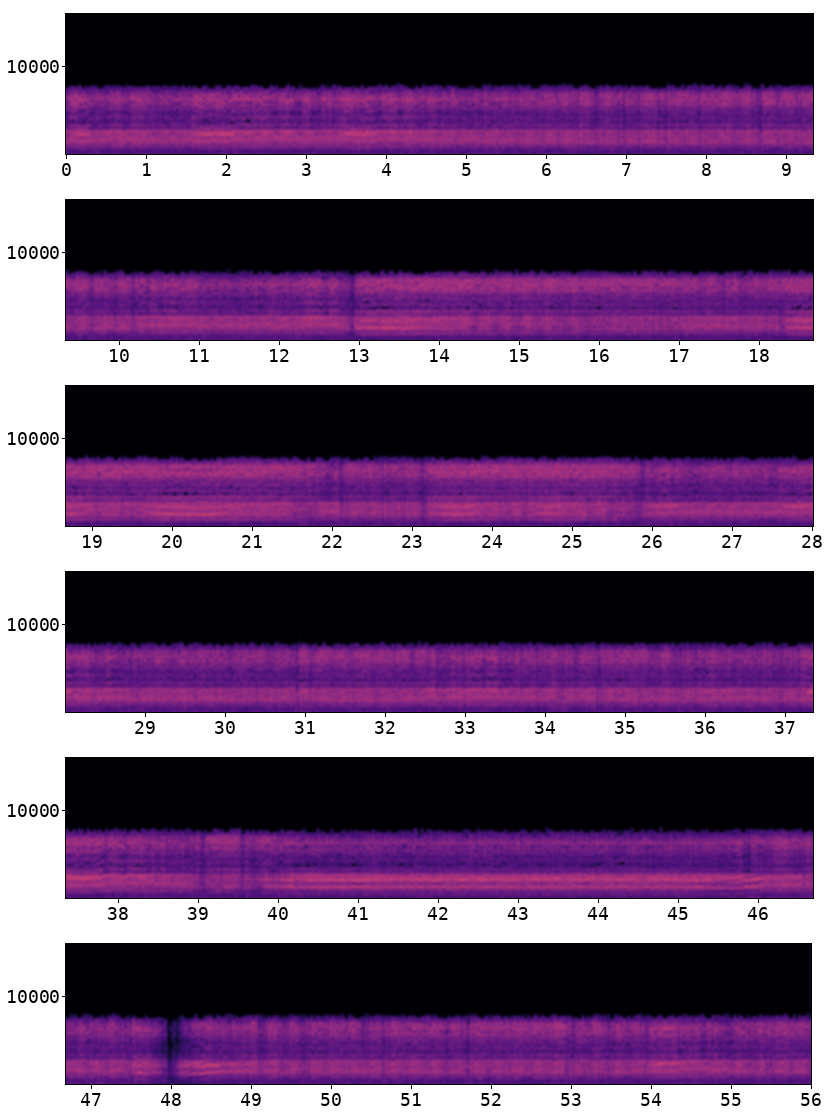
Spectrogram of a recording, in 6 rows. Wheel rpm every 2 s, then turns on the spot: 230, 230, 230, 230, 230, 230, 230, 230, 230, 230, 230, 230, 230, 230, 230, 230, 230, 230, 230, 220, 190, 160, 160, 180, 150, 230, 230, 230.
none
